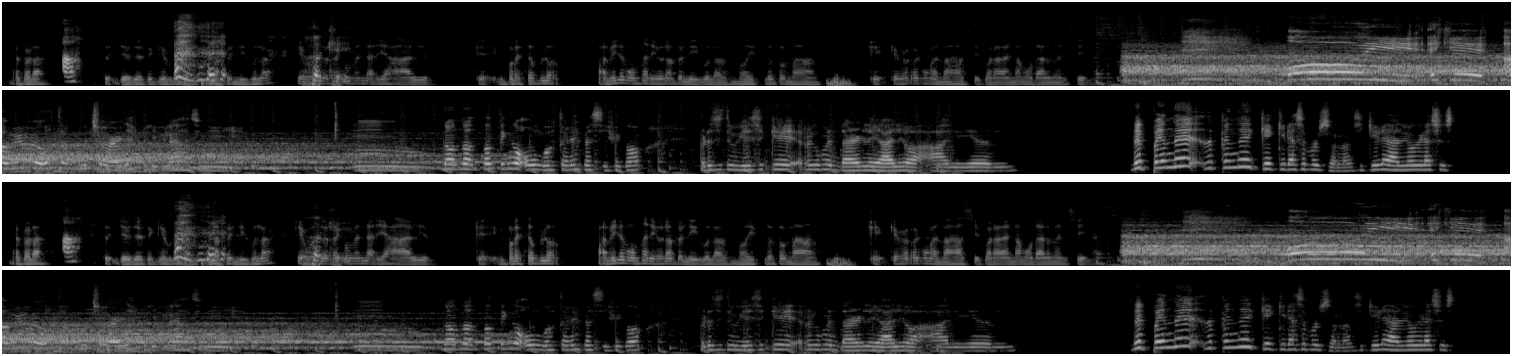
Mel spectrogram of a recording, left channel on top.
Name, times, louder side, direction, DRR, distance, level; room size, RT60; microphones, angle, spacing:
voice 1, 0.1-0.5 1.2-4.3 4.7-5.6 6.0-8.2 8.7-11.0, right 3 dB, 30° right, 0.6 m, -43 dB
voice 2, 1.7-2.2 3.1-3.5 8.2-8.5 11.8-12.5 12.8-17.5 18.6-21.7 22.1-25.2 26.4-29.6, left 4 dB, 50° left, 0.9 m, -31 dB
sound 1, 10.9-24.7, left 2 dB, 80° left, 1.0 m, -51 dB
sound 2, 11.2-20.3, equal, 10° left, 0.9 m, -32 dB
3.4 x 3.0 x 3.2 m
head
